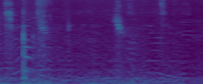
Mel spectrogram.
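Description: Near silence: room tone with a few faint, brief clicks near the start and about a second in.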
